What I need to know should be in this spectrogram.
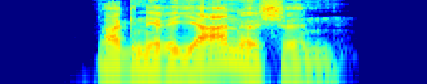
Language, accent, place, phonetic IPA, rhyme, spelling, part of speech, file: German, Germany, Berlin, [ˌvaːɡnəʁiˈaːnɪʃn̩], -aːnɪʃn̩, wagnerianischen, adjective, De-wagnerianischen.ogg
- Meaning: inflection of wagnerianisch: 1. strong genitive masculine/neuter singular 2. weak/mixed genitive/dative all-gender singular 3. strong/weak/mixed accusative masculine singular 4. strong dative plural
